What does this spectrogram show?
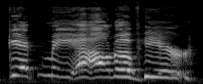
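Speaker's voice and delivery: high, loud, desperate holler; panicked high-pitched yelling. Acted. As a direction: yell up out of the pit for rescue.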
